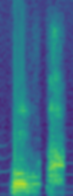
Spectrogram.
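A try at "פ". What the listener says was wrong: Cough. F yung dulo. Cough. PH po or F yung dulo niya.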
